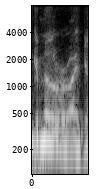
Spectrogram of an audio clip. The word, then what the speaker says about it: Gamilaroi: Have I got my pronunciations right? – Close enough, sister. – Okay. It's Wiradjuri and Gamilaroi, but you have to grow up speaking it, you know, to get your mouth around that.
